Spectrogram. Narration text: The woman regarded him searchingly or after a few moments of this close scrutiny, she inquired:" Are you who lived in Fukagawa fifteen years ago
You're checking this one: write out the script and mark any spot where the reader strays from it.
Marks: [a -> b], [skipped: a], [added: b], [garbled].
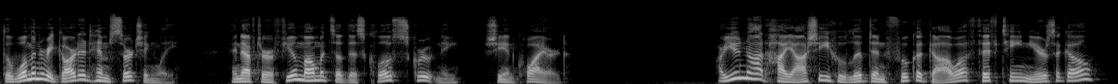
The woman regarded him searchingly [or -> and] after a few moments of this close scrutiny, she inquired:" Are you [added: not Hayashi] who lived in Fukagawa fifteen years ago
